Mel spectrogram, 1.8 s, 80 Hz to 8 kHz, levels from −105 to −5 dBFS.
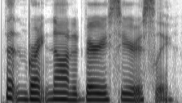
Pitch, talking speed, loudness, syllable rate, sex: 190 Hz, 165 wpm, -17 LUFS, 6.0 syllables/s, female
